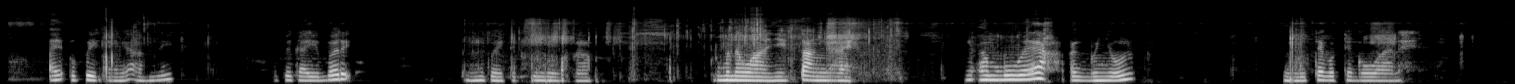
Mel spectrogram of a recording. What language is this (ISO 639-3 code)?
wol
